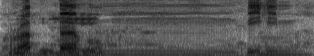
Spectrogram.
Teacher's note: এক আলিফ পরিমাণ গুন্না করে পড়তে হবে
